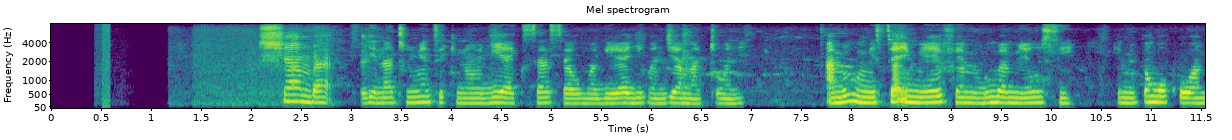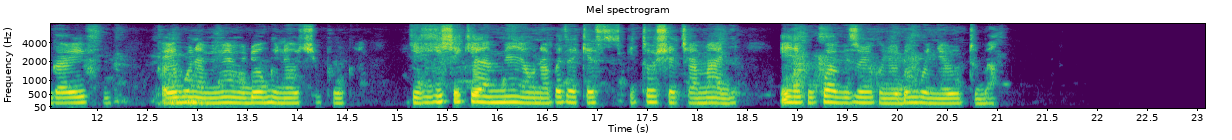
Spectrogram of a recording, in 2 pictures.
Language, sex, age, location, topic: Swahili, female, 18-24, Dar es Salaam, agriculture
